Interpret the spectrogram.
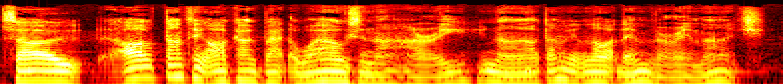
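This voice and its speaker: Low-voiced man telling jokey stories. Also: animated, moderate pace. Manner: mocking, acts out others' voices. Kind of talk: casual chat.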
